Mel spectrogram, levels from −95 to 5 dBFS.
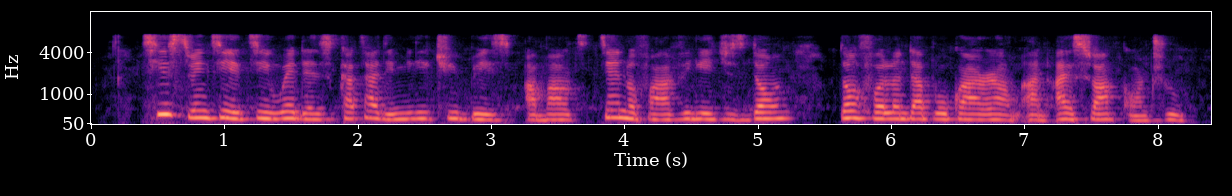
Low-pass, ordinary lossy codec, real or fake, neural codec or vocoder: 7.2 kHz; none; fake; codec, 16 kHz, 4.8 kbps, FACodec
